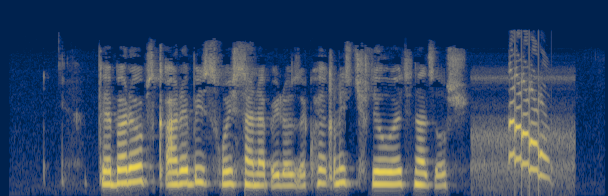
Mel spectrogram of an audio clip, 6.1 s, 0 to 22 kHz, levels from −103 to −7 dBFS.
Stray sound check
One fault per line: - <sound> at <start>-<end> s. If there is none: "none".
- chirp at 5.1-5.6 s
